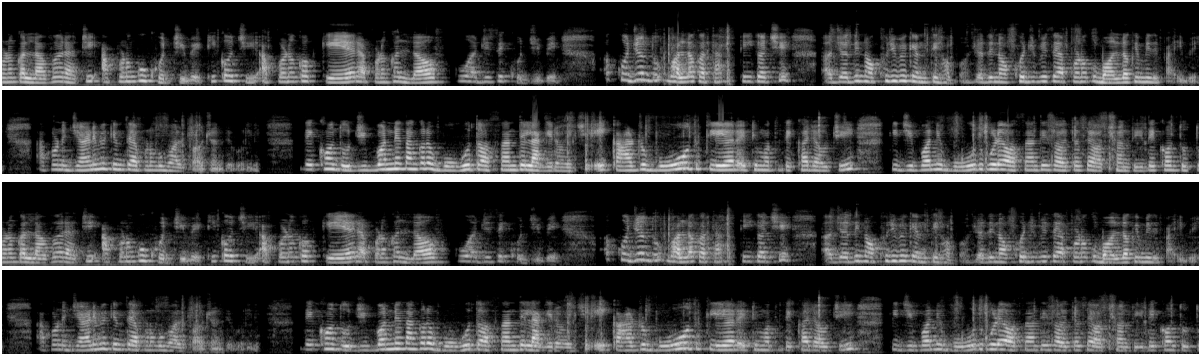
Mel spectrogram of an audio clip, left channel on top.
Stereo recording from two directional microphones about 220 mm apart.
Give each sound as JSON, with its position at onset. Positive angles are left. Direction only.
{"t": 0.0, "sound": "speech", "side_deg": 35}
{"t": 6.1, "sound": "speech", "side_deg": 40}
{"t": 14.9, "sound": "a man's voice", "side_deg": 50}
